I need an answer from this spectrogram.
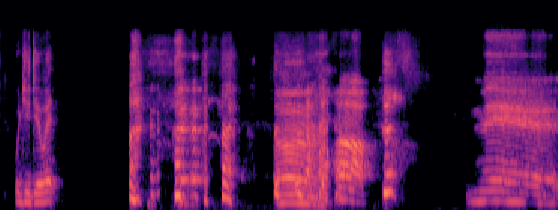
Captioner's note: laughing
